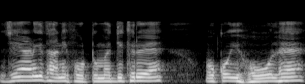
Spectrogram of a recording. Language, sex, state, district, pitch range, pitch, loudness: Rajasthani, male, Rajasthan, Nagaur, 145-170 Hz, 160 Hz, -12 LUFS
